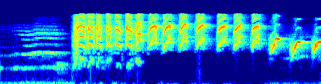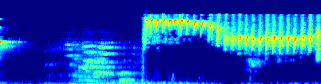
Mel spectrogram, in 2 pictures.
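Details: Greater green leafbird sung as a training model for caged birds: a long series of rapid upslurred buzzy notes ending in descending whistles, a pause, then a high descending trill.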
